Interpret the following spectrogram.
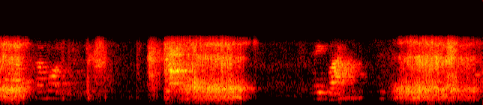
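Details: Sleeping dog snoring: irregular snorting, rattling breaths with a few short snuffles between louder snores.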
